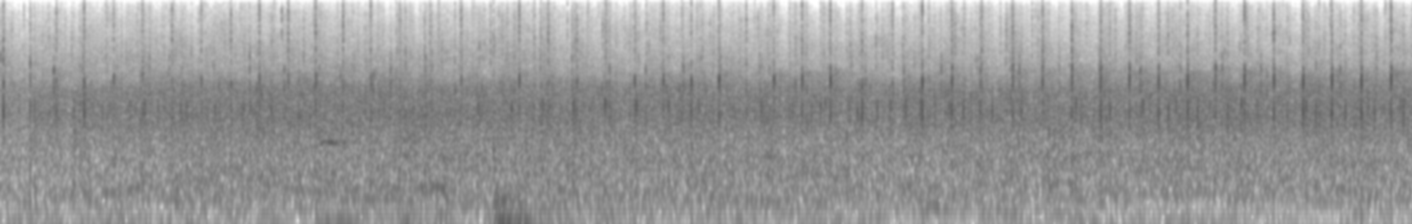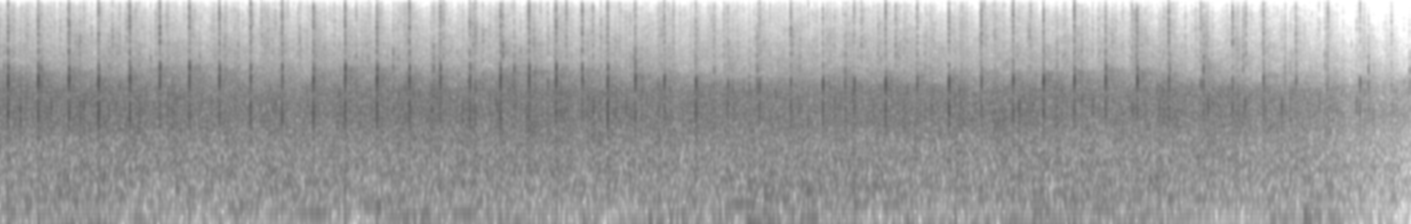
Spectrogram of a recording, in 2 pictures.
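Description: Concert audience applauding steadily at the close of a piece, dying away near the end.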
